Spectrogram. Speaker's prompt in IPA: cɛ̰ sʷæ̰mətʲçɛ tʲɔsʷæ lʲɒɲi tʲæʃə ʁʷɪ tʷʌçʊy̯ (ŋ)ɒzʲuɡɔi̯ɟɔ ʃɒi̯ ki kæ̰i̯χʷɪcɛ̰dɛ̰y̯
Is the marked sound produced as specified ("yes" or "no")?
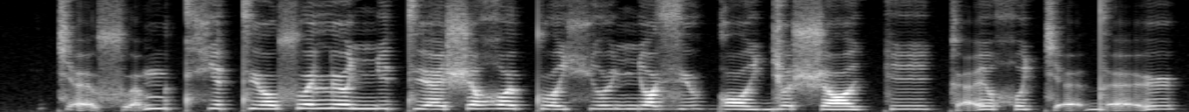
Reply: no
